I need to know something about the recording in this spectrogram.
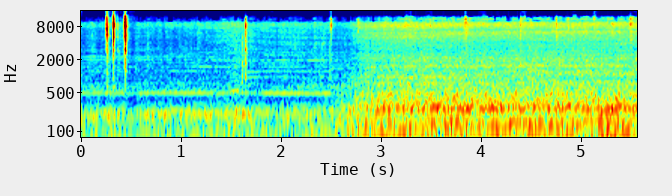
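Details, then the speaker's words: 1980s GM G-body HVAC, engine idling, after reconnecting a disconnected cigarette-lighter harness cable: steady airy rush swells in and holds even without rattles; airflow restored, normal blower operation. "But yeah, so that's it for this one, man. We got airflow now, y'all. We have airflow."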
